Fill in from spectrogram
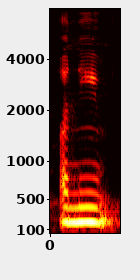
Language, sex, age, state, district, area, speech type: Nepali, female, 18-30, West Bengal, Kalimpong, rural, spontaneous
